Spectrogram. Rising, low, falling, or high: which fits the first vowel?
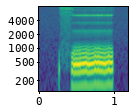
high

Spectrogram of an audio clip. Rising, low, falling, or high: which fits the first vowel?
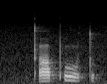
low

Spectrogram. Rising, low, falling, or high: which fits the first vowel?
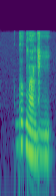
high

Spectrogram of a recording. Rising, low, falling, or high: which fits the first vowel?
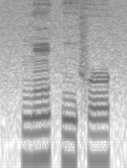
high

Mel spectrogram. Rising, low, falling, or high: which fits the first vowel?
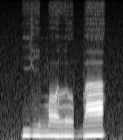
low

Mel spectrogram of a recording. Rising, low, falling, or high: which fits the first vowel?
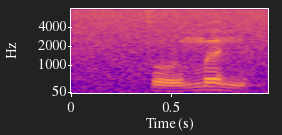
rising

